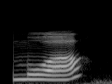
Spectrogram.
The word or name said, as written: Moi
